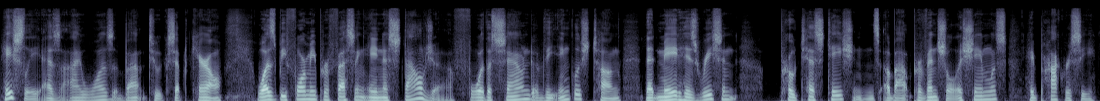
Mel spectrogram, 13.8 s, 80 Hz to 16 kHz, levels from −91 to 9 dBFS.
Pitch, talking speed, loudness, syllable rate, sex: 115 Hz, 135 wpm, -21 LUFS, 4.6 syllables/s, male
